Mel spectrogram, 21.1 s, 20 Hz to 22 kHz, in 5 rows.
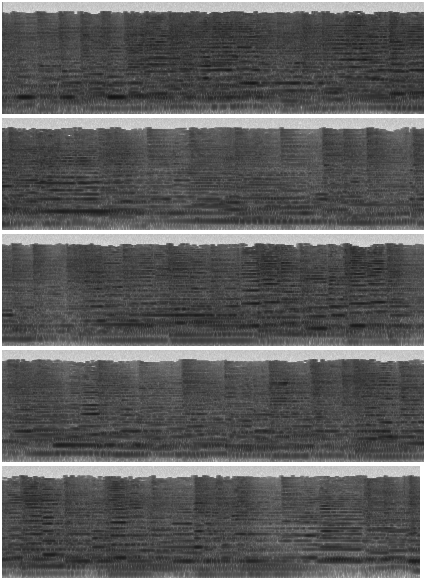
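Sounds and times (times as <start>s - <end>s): bowed strings: 0.0s - 21.0s
harpsichord: 0.0s - 21.0s.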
